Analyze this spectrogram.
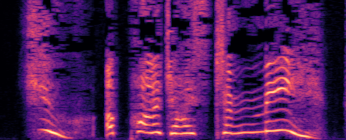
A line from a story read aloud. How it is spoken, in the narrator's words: she bellowed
